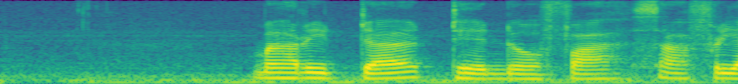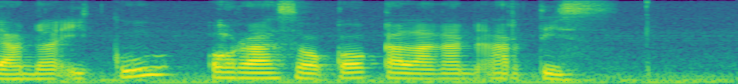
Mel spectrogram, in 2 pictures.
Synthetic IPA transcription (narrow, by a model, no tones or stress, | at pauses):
maɾiɖ̥a̤ɖ̥e̤nofasafɾianaʔikuʔoɾasɔkɔkalaŋana̰rt̪ɪs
